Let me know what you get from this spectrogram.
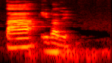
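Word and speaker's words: ت: সামনের উপরের দুই দাতের গোড়ার সাথে লেগে স্বাভাবিকভাবে এক আলিফ টেনে আপনাকে উচ্চারণ করতে হবে। তা এভাবে আচ্ছা এখানে তা হরফের একটা সিফাত আমি বলে দেই।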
